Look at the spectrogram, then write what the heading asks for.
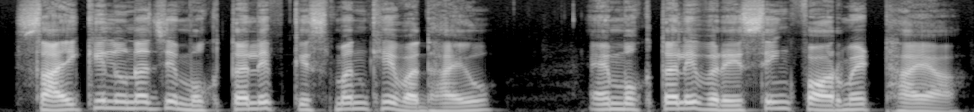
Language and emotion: Sindhi, neutral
